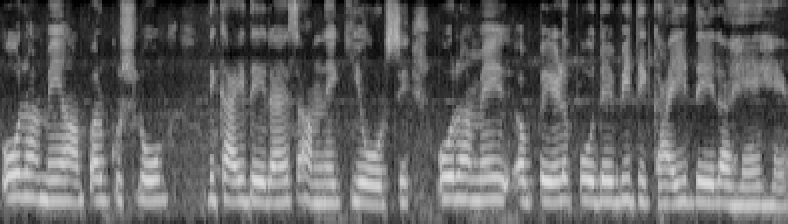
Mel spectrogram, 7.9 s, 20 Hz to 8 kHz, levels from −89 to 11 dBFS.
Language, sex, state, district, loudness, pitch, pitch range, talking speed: Hindi, female, Bihar, Madhepura, -13 LUFS, 240 Hz, 225-250 Hz, 160 wpm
